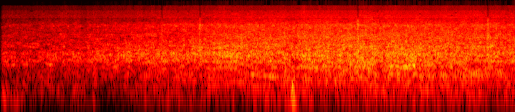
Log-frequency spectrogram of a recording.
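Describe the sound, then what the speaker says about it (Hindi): Heavy rain pouring steadily, a dense broadband hiss that swells slightly and holds constant throughout, with no voices. "पानी पड़ रहा है इतना तेजी"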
